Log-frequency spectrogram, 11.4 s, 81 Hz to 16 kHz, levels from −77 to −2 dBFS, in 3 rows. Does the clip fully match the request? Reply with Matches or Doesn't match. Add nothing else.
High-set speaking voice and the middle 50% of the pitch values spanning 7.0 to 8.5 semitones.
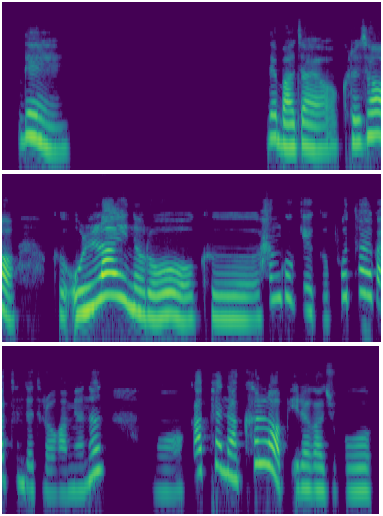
Matches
